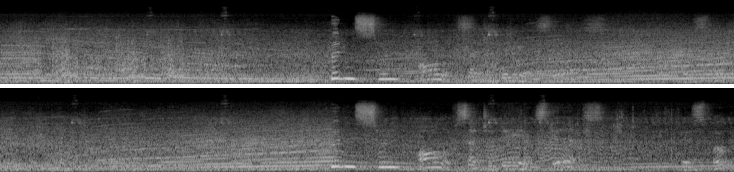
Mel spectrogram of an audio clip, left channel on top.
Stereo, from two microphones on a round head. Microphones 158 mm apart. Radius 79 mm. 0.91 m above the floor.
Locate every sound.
3.3 s a woman speaking: 30° left (ahead or behind), 0.6 m; by 7.2 s 35° right (ahead or behind), 5.5 m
